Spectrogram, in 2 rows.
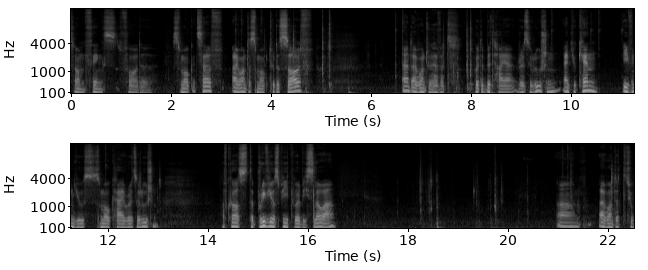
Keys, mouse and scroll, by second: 3.4-5.5 drag, 5.5 middle click, 6.6 click, 13.0 alt+a, 18.7 alt+a, 19.7 ctrl+shift+Down.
